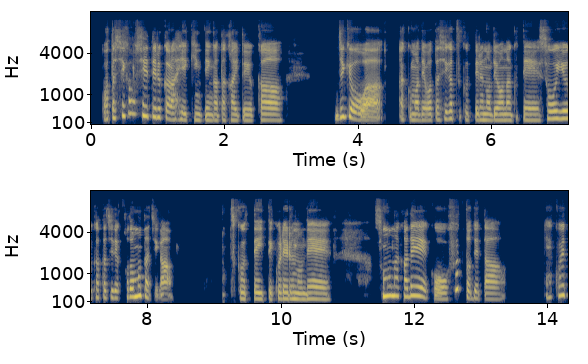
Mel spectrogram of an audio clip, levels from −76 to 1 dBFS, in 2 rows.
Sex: female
